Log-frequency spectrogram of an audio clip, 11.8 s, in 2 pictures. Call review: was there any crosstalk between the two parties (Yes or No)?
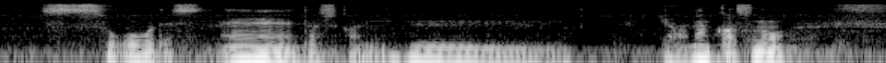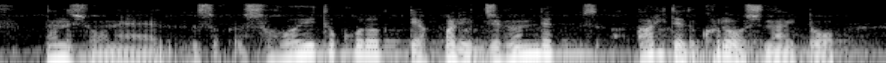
No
